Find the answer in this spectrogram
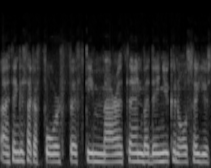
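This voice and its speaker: Talking at a very fast pace, a woman with a South African accent keeps a medium pitch and a monotone, flat intonation. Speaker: ultramarathon runner. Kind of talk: podcast interview.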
